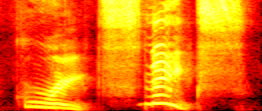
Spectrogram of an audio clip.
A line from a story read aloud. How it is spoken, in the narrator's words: croaked the old man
